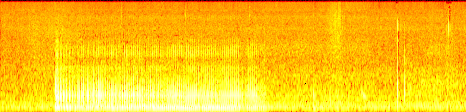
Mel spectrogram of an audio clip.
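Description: A long, loud, rattling snore on one breath from a small flat-faced dog, then quiet breathing; snoring.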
